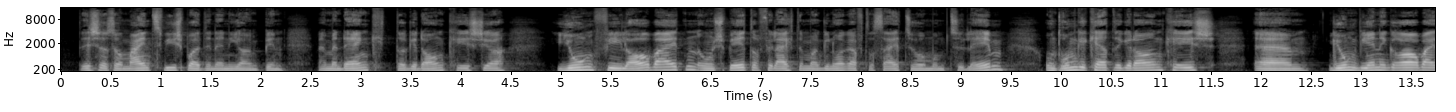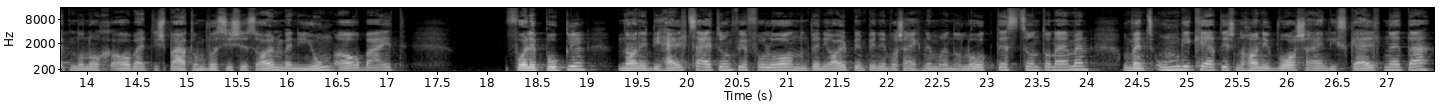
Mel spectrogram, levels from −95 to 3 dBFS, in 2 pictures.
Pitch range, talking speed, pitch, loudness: 120-150 Hz, 205 wpm, 130 Hz, -30 LUFS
